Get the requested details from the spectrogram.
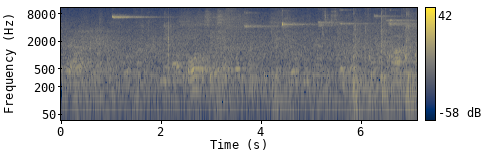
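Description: Sneakers squeak sharply on a hard indoor floor.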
